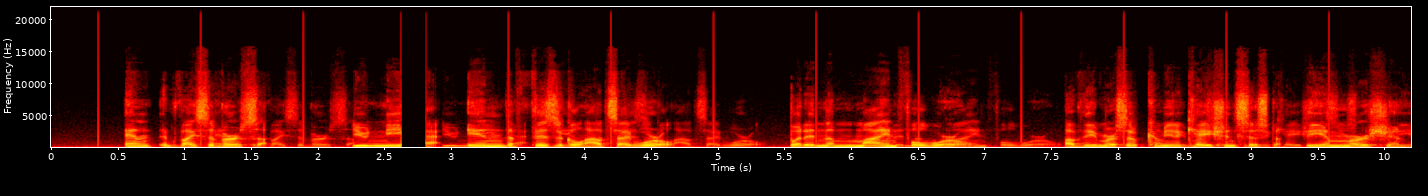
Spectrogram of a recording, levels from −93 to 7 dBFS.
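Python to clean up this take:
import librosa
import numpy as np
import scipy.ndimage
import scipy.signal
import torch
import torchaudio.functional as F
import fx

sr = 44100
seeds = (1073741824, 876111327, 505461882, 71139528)

y = fx.fix_declick_ar(x, sr, threshold=10.0)
y = fx.fix_ambience(y, sr, seeds[0], print_start_s=0.05, print_end_s=0.55, start_s=2.62, end_s=2.81)
y = fx.noise_reduce(y, sr, print_start_s=0.05, print_end_s=0.55, reduce_db=23.0)
y = fx.fix_echo_inverse(y, sr, delay_ms=669, level_db=-15.5)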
